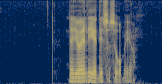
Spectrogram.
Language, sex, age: Swedish, male, 59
